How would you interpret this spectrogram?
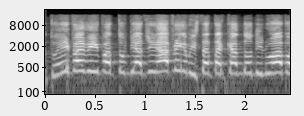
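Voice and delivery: high, loud and fast panic; panicked. Acted. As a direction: yelp it as the leopard bites. Attaccata dal leopardo. (panico acuto e veloce, urlato)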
